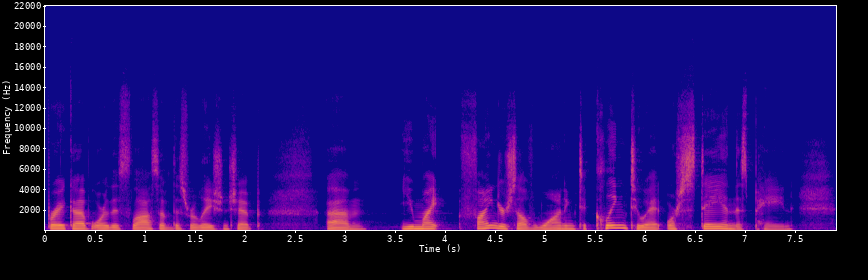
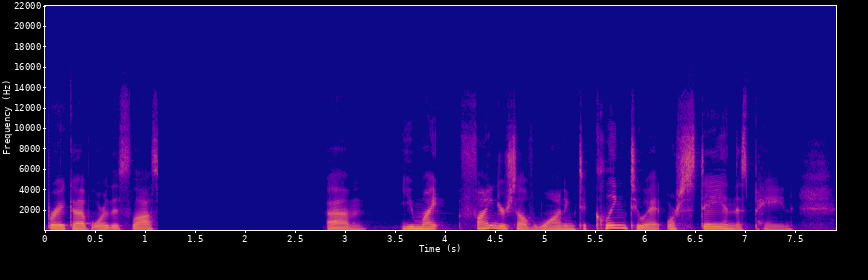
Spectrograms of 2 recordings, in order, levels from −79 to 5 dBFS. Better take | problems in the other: first | audio cutting out; at 1 s for 1.5 s

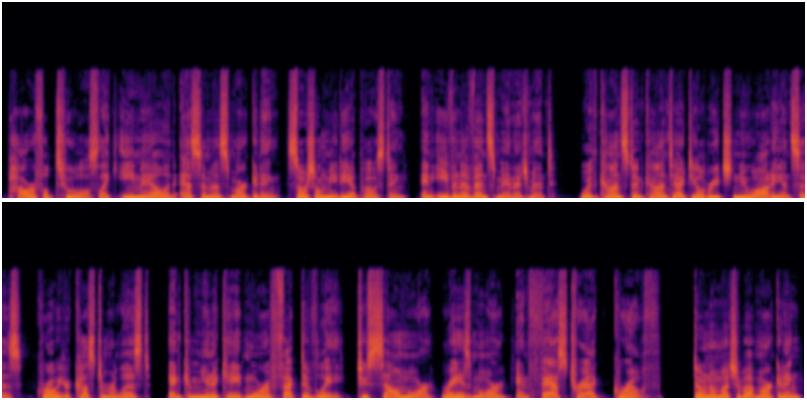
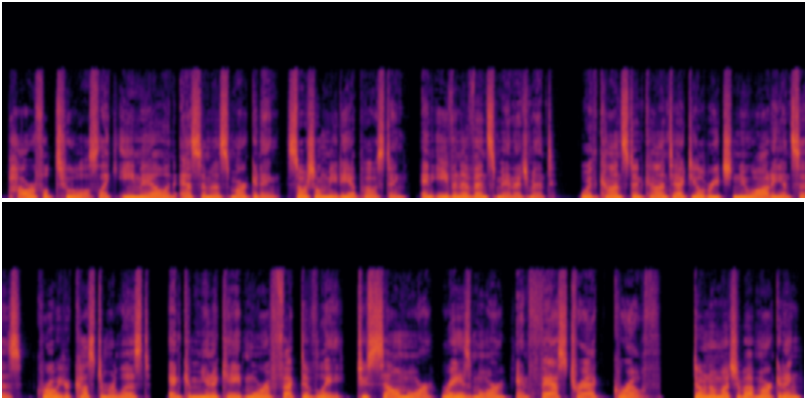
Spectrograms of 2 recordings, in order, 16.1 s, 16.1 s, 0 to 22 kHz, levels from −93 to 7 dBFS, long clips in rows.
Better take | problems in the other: neither | none

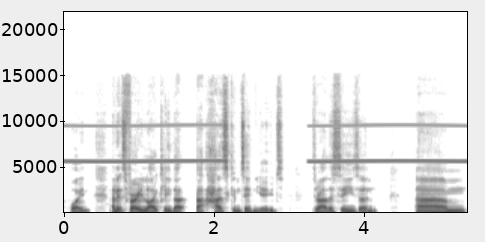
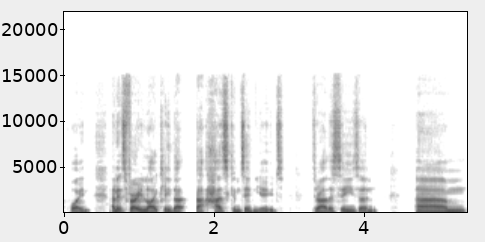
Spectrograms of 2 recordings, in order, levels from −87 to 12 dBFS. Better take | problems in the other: second | high-pitched whine; loud; until 2 s and from 3 s on; 5.5 kHz, 7 dB below the speech

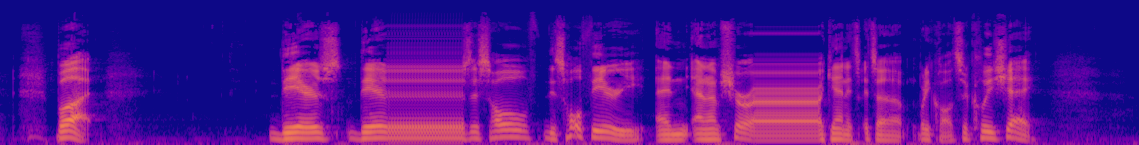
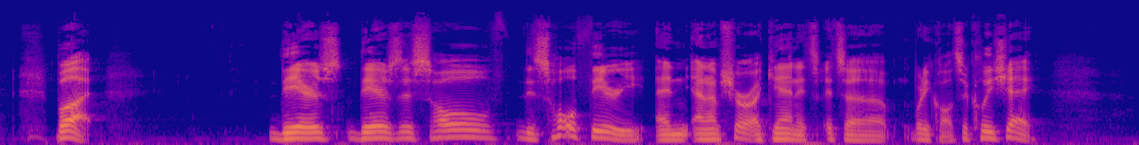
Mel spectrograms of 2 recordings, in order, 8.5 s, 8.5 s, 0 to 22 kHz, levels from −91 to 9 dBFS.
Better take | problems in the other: second | audio freezing; at 3 s for 0.5 s and at 5.5 s

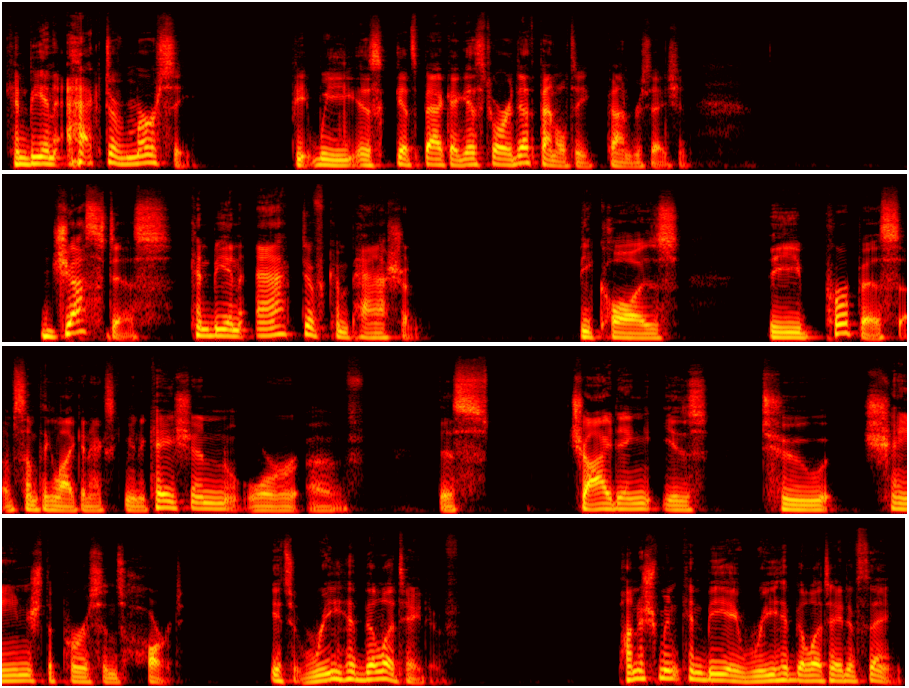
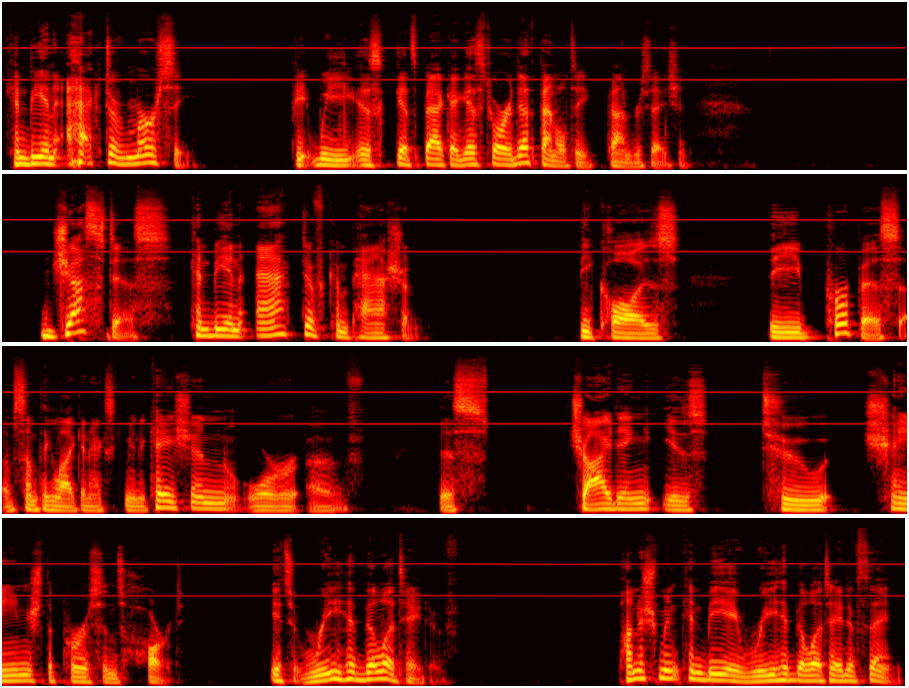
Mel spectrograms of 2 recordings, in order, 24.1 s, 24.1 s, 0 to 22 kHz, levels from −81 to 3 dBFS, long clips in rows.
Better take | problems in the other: first | high-pitched whine; faint; throughout; 7 kHz, 20 dB below the speech

